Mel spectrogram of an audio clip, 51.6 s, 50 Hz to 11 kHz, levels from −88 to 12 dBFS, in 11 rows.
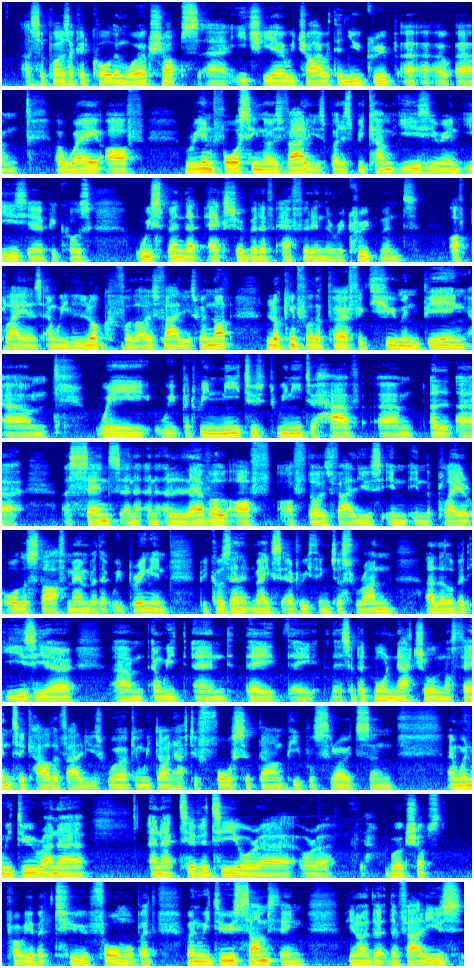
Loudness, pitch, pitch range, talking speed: -25 LUFS, 95 Hz, 90-95 Hz, 190 wpm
